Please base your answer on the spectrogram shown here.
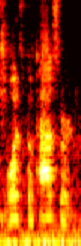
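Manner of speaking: normal talking voice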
